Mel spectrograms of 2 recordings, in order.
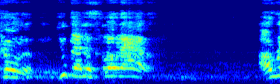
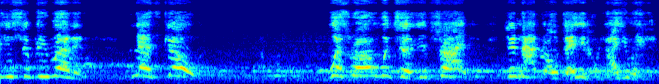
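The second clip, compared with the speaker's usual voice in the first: normal talking voice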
